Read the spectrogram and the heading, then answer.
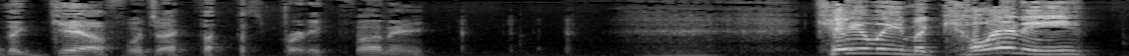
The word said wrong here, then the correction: McEnany: I'm sorry, let's say it right. Kaylee McEnany, I think that's how it is, little blonde girl that's on CNN all the time.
